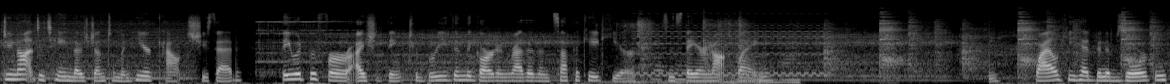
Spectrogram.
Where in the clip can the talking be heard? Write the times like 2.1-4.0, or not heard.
0.0-7.8, 9.8-11.6.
